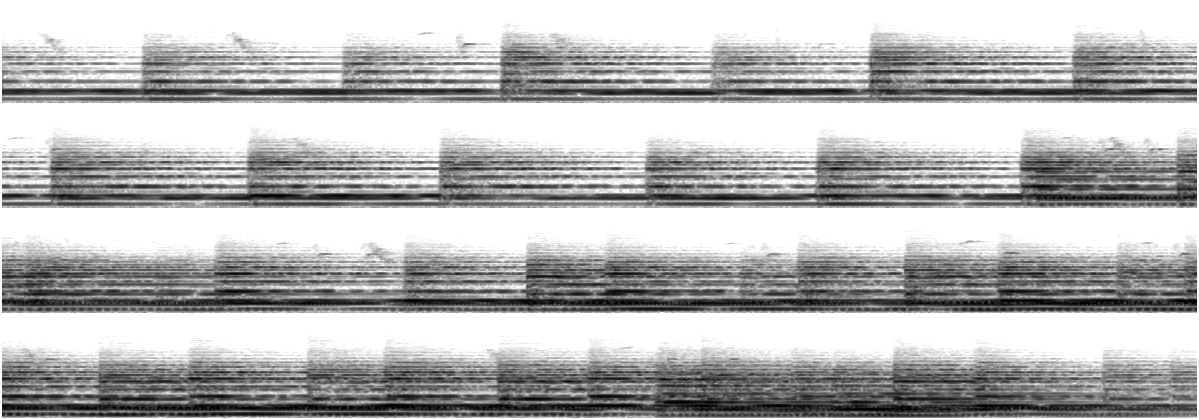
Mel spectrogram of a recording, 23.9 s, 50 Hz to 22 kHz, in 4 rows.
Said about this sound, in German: Es ist 12 Uhr. Das Mittagsläuten kommt heute aus Raubling in Oberbayern.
